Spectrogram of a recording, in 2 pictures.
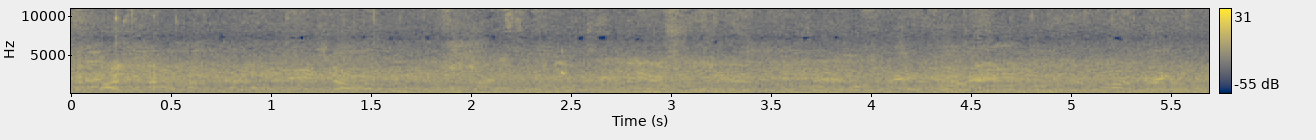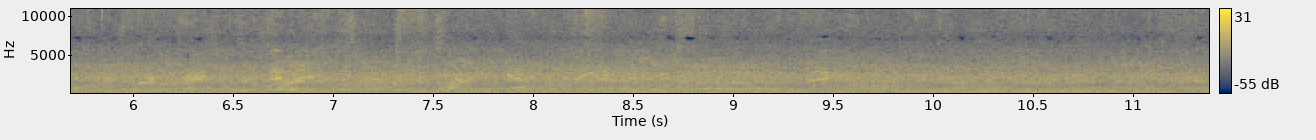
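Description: A crowd chatters all around in a large echoing hall.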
